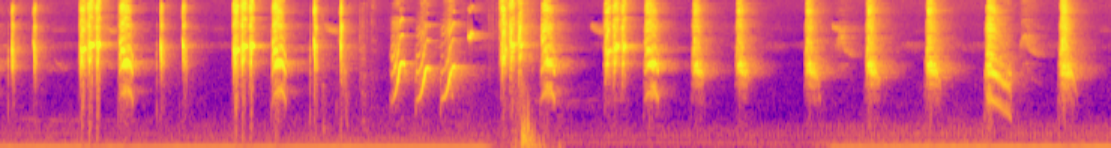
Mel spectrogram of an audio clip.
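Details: Caged long-tailed shrike singing in morning sun after its cover is lifted and it is misted, in full song packed with borrowed phrases: rapid sharp chirps, harsh squawks and short whistled notes in bursts, over a steady low mechanical hum.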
